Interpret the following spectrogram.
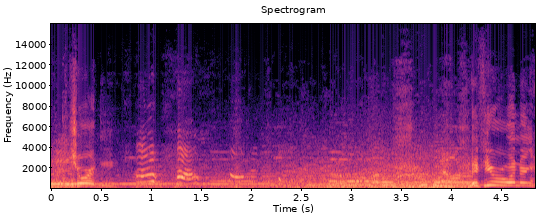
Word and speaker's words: Jordan: Can you pronounce your name? Your first name? Jordan. If you were wondering how to pronounce my name, it's Jordan.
